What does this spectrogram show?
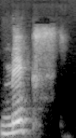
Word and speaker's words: Mx: But there are other ones like the suffix mx as opposed to Mr. or Mrs., right? And again, I'm going to type these in chat for folks who are here. Mixed is how you pronounce that.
